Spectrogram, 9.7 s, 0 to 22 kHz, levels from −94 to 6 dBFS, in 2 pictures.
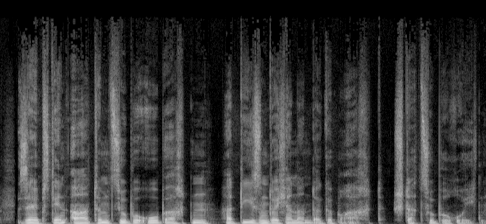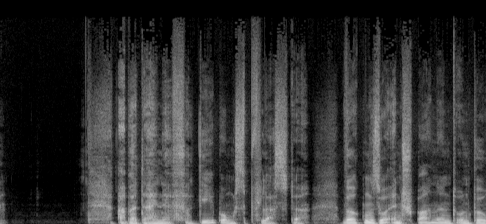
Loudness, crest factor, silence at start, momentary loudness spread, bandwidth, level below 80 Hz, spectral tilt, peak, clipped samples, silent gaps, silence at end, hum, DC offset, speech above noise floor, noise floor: -20 LUFS; 18 dB; 0.05 s; 12 LU; 19.5 kHz; -38 dBFS; -5 dB/octave; -2 dBFS; under 0.1%; none; 0 s; none; under 0.1%; 52 dB; -71 dBFS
